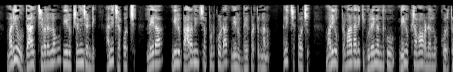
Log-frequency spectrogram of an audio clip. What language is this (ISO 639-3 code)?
tel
